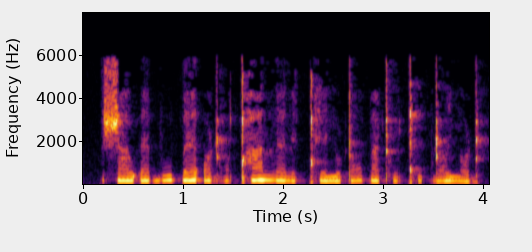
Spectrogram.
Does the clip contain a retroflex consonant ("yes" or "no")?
yes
